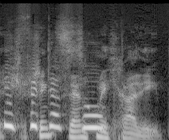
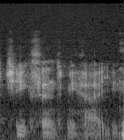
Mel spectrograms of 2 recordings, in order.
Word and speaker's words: Csikszentmihalyi: Csikszentmihalyi, das habe ich geübt.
